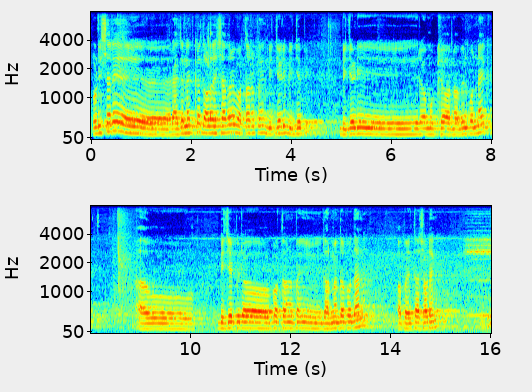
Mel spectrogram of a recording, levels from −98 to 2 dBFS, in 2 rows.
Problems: constant background noise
